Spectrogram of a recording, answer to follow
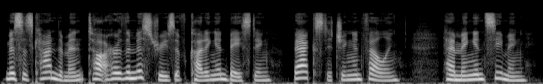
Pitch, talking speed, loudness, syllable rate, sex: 220 Hz, 190 wpm, -17 LUFS, 5.8 syllables/s, female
